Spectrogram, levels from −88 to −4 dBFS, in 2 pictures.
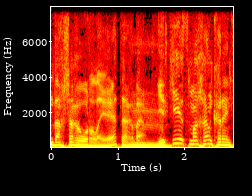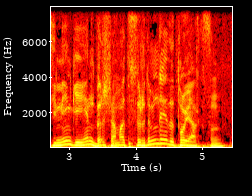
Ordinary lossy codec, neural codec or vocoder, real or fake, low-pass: none; none; real; none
